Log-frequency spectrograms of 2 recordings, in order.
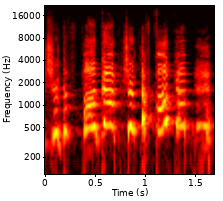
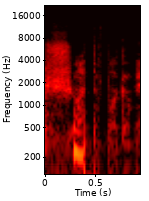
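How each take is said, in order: First: High, laughing "Shut the fuck up" with rising panic; panicked mock shriek. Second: Whispered "Shut the fuck up" through clenched fear; urgent whisper. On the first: Scared cousin shushing drunk friend at gas station, high laughing panic. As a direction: squeal it half laughing in fake terror. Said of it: "and I was like". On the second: Retold or imitated. Cousin whispering at drunk friend near homeless man, urgent whisper. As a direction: hiss "Shut the fuck up" under your breath. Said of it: "And I'm like".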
